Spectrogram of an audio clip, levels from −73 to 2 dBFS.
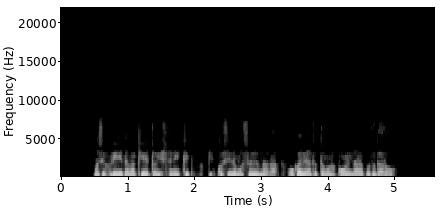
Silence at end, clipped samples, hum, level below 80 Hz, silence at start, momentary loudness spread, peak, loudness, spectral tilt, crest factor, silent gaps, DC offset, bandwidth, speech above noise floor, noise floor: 0.6 s; under 0.1%; none; -64 dBFS; 0.5 s; 10 LU; -2 dBFS; -21 LUFS; -8.5 dB/octave; 18 dB; none; under 0.1%; 7 kHz; over 70 dB; under -90 dBFS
